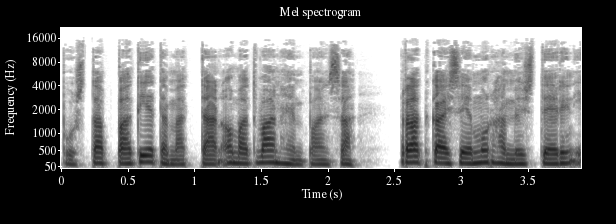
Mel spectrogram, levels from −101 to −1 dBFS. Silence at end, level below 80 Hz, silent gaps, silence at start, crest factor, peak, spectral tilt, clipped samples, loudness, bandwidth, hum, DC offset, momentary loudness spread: 0 s; -54 dBFS; none; 0 s; 18 dB; -2 dBFS; -6 dB/octave; under 0.1%; -20 LUFS; 13.5 kHz; none; under 0.1%; 7 LU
